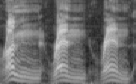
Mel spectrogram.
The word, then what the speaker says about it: Rennes: I know they have their own pronunciation. Ren. I would say Rennes or Rennes, but I'd be totally wrong.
